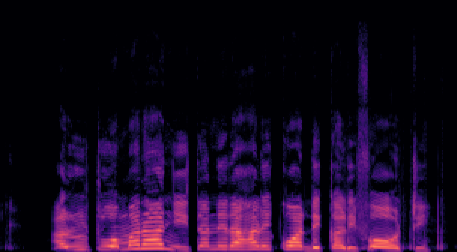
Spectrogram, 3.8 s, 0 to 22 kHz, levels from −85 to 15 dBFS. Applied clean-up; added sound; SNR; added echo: none; none; none; none.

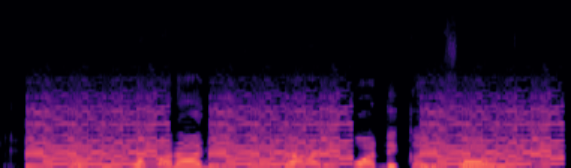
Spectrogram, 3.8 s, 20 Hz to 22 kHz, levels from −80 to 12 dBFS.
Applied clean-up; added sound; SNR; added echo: classical method spectral subtraction.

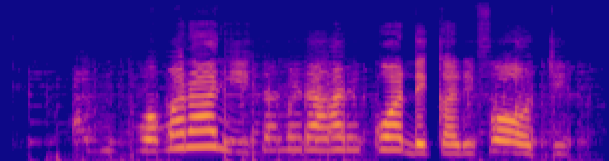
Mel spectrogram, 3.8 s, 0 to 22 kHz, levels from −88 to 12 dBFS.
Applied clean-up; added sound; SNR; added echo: neural mask model DeepFilterNet 3.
